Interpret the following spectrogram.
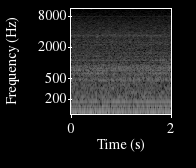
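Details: Honda motorcycle multi-carburettor engine at idle after pilot screw mixture adjustment (turned in until 50 rpm drop, then out one turn): steady, even idle with no misses, hunting or knocks; normal idle.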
